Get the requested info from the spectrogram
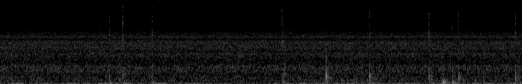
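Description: Steady microphone hiss with a few faint, irregular clicks of a computer mouse or keyboard.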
